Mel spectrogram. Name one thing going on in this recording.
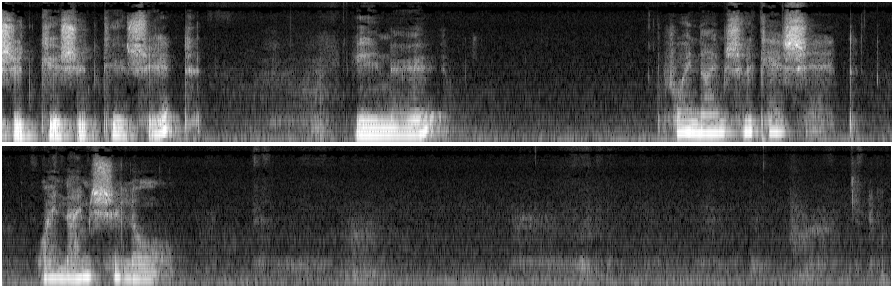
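A brush swishes softly across paper.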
